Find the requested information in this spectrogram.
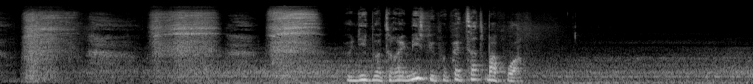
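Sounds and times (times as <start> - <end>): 
person blowing out breath on their hand in a folk healing ritual: 0.0 - 3.2
speech: 3.4 - 5.4.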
